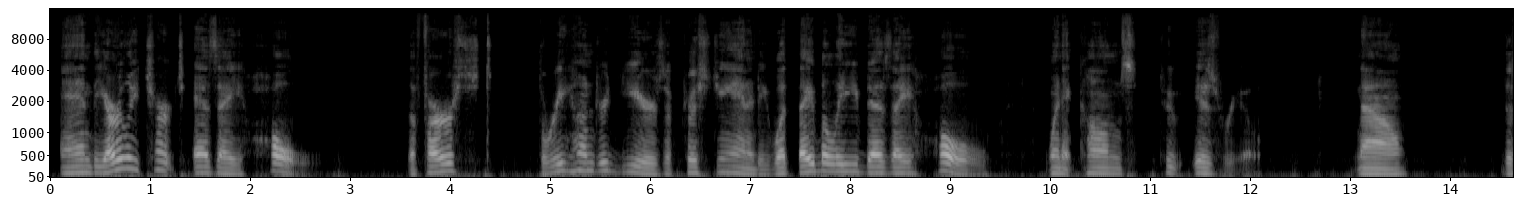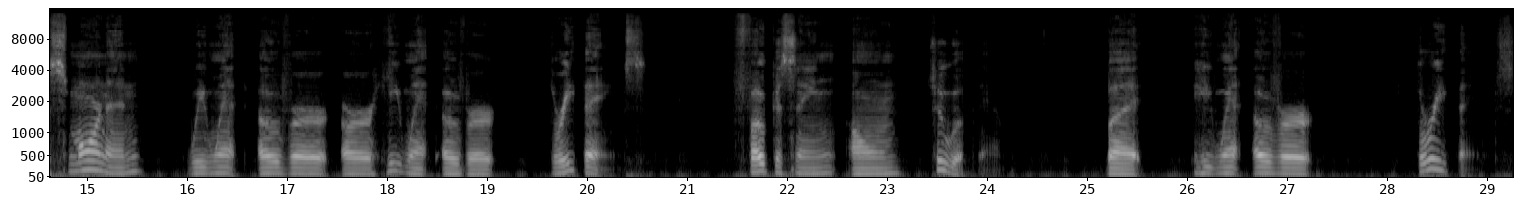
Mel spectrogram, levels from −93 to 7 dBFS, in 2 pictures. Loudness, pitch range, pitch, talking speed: -39 LUFS, 95-135 Hz, 120 Hz, 95 wpm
